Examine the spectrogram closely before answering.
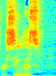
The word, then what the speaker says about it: Racimus: Ninth is Jesse Racimus. Yes, Racimus. You got her. I got it. It's now become a habit saying it correctly.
